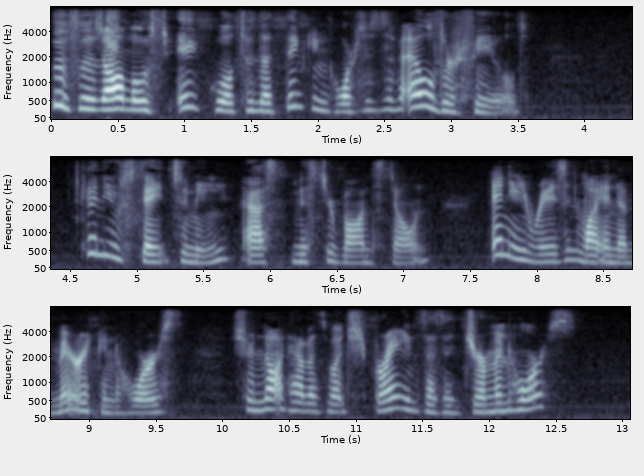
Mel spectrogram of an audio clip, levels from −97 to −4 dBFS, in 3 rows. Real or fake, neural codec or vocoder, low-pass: real; none; 7.2 kHz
